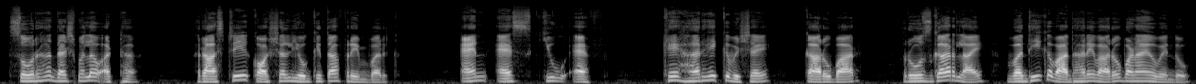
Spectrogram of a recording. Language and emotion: Sindhi, neutral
